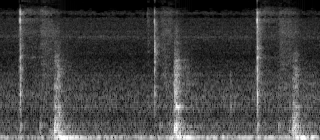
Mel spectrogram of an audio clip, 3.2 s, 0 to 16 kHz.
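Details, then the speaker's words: 1971 Peterbilt 352 idling in the cab: sharp clicks each followed by a soft clunk as the transmission air range shift valve switches into high range; valve working normally, valves still to be adjusted. "that's that uh valve working so it is working it's going in high range now which is great"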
